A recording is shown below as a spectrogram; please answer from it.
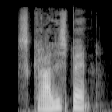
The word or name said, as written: skraldespand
